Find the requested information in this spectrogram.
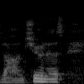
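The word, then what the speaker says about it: Valančiūnas: I got it right this time with Jonas Valanciunas.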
